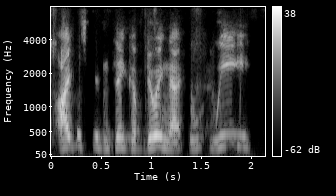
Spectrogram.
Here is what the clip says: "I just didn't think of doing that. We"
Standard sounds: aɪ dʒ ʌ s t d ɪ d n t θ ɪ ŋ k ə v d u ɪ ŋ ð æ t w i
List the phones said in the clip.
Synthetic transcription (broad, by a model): aɪ dʒ ʌ s d ɪ d n t θ ɪ ŋ k ə v d u ɪ ŋ ð æ t w i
